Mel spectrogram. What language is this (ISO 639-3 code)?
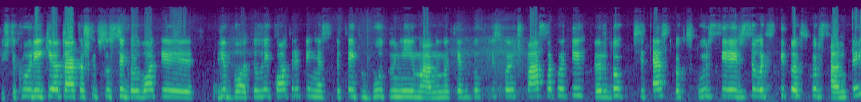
lit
